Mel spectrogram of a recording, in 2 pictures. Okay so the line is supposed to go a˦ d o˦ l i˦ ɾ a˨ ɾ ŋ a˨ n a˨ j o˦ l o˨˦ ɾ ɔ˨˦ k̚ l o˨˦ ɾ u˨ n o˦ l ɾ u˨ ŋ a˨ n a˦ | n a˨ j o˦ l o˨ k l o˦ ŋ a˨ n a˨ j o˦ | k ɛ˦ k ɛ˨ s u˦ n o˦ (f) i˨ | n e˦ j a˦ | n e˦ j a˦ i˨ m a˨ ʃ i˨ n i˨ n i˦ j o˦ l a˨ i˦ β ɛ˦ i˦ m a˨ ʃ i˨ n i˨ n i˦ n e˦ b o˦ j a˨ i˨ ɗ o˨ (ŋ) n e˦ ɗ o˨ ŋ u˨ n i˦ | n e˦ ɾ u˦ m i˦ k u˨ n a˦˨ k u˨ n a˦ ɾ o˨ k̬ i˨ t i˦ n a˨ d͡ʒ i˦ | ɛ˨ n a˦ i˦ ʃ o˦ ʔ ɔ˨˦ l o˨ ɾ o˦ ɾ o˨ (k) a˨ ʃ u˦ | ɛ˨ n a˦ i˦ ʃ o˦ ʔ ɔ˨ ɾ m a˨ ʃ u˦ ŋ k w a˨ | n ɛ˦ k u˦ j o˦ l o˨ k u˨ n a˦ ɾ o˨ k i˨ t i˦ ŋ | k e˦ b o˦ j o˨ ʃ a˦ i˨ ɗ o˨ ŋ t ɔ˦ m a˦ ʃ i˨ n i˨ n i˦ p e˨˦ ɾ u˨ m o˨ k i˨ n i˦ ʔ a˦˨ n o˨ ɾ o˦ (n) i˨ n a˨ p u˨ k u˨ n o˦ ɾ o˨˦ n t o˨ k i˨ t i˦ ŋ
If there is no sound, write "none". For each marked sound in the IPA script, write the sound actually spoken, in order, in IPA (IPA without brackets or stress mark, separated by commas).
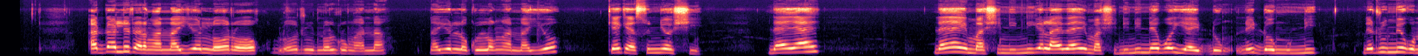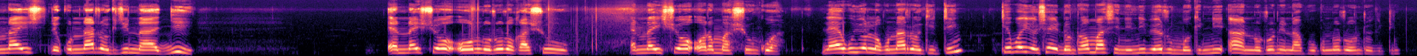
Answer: ʃ, ŋ, k, n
